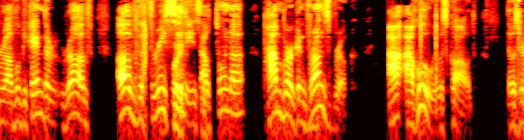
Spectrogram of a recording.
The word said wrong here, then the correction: Wandsbek: Right, Wandsbek. – Mm-hmm. I said it wrong. Wandsbrück? Wandsbek. Uh-huh.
